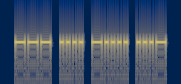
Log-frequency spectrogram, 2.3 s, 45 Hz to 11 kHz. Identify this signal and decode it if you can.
Morse code, heard as a keyed tone, about 30 wpm, 700 Hz. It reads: OH6V
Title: DXCC-100 Call Signs - 4 Characters - Repeated 2x - 30wpm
